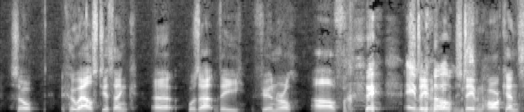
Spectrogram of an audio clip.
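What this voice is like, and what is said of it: Put-on Northern Irish accent. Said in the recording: “In an Irish accent ... This is Northern Irish, Jimbo. Slightly different to Southern Ireland ... this is just a general Northern Irish accent, by the way. I'm not trying to do an impression of James Nesbitt”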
